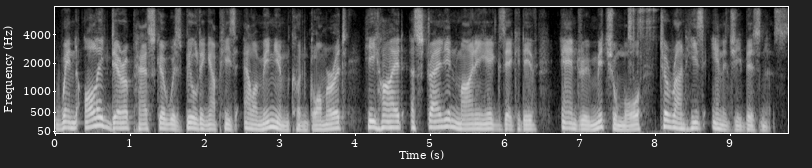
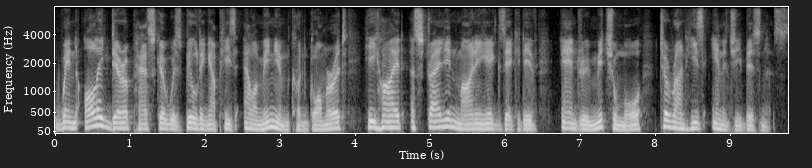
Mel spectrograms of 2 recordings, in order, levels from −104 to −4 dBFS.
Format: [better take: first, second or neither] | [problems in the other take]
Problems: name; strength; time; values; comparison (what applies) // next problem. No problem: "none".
second | noise reduction (neural mask model Resemble Enhance denoiser)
